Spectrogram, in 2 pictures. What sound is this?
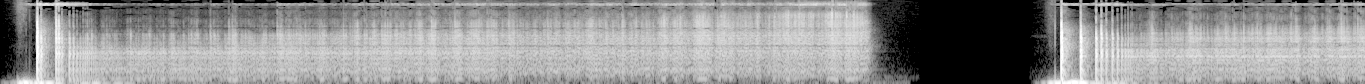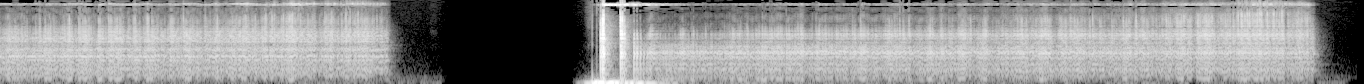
coin spinning on oak table
spinning, table, oak, coin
